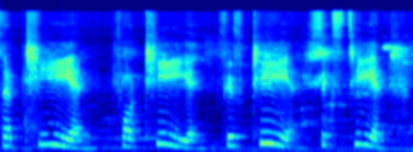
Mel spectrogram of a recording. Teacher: So ketika belasan stress syllable-nya itu berada di akhir.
